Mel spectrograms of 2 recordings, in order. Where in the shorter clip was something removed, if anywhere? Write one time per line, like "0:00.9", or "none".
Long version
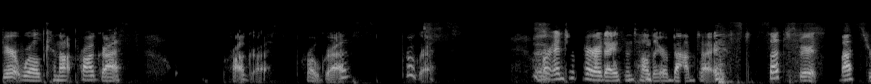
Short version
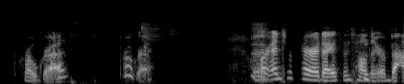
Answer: none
